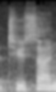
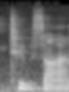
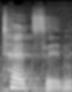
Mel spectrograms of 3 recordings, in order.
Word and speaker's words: Tucson: If I was telling people that I didn't even know how to pronounce Tucson, I was like Tuxen. And I was like, what about Tuxen?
